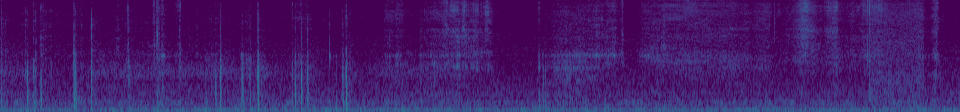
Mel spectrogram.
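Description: Fingernails tap and scratch along the rough grain of a long, narrow, grey, solid piece of weathered driftwood held upright. Quick dry ticks come first, then longer rasping scratches with a bright hiss, all over a steady low hum at a quiet level.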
